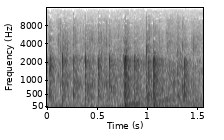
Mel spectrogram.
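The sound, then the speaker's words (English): Scattered, fairly quiet applause from a small group answering whether they participated in a sport, with irregular claps overlapping and a couple of sharper, louder claps standing out briefly partway through. “So the first question that I have for you guys is, how many of you, and please use the sound of applause, when you were younger or even now, participated in a sport?”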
